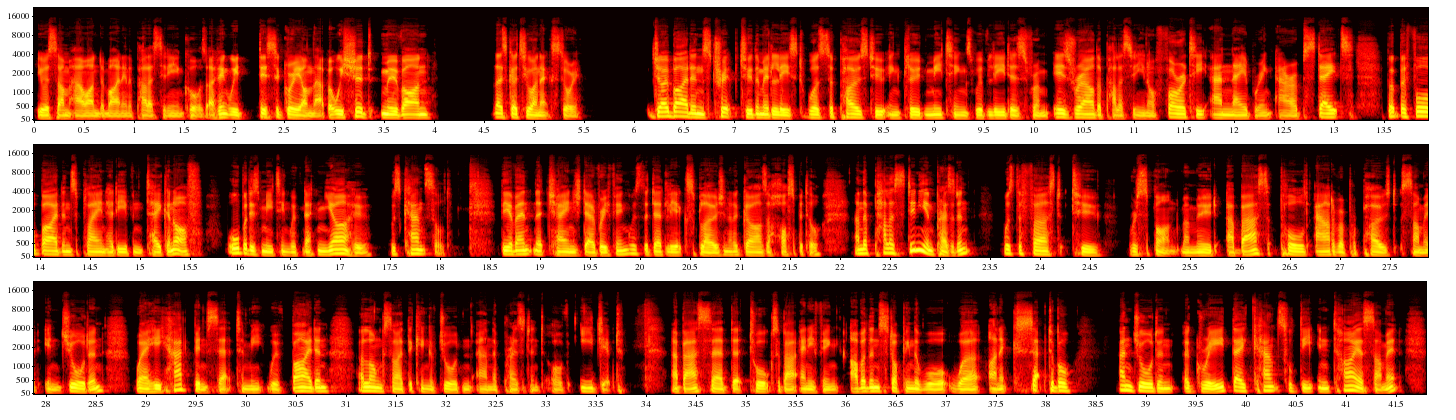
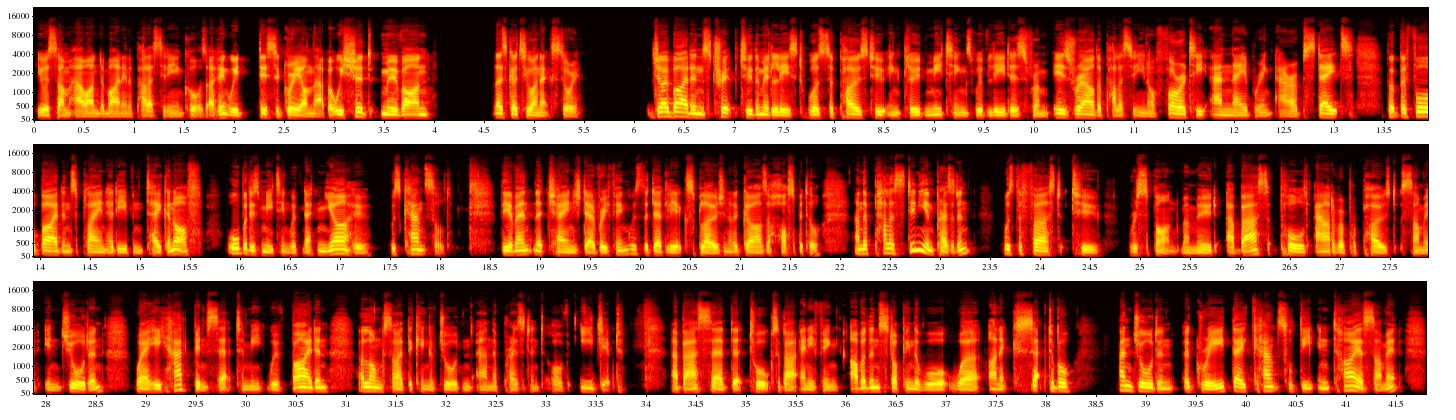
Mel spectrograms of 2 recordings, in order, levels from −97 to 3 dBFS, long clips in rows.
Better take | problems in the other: first | thin; very slightly; fading below 300 Hz

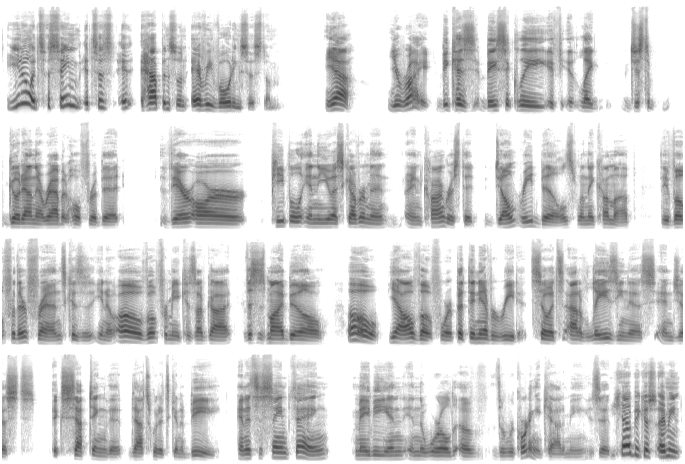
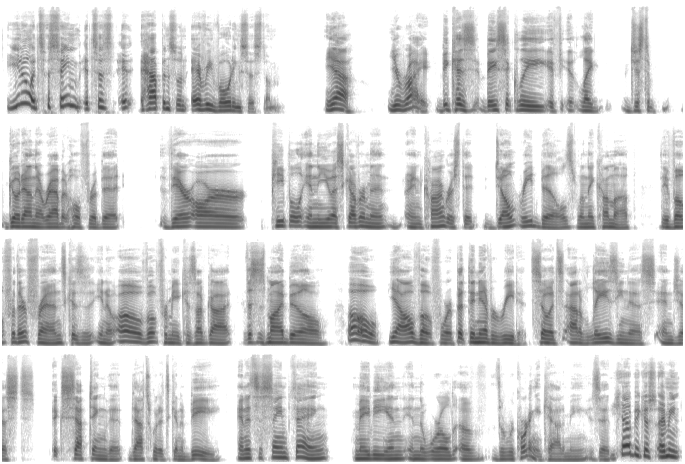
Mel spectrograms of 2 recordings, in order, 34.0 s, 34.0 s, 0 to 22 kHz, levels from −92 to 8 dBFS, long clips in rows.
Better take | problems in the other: second | thin; very; fading below 350 Hz

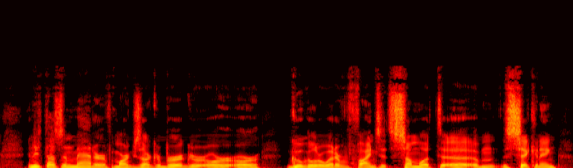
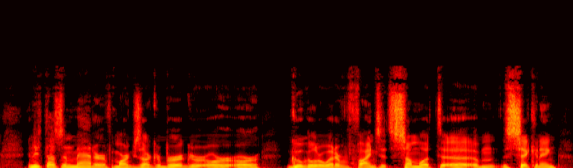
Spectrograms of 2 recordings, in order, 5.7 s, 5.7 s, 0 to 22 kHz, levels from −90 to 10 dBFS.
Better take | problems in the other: neither | none

